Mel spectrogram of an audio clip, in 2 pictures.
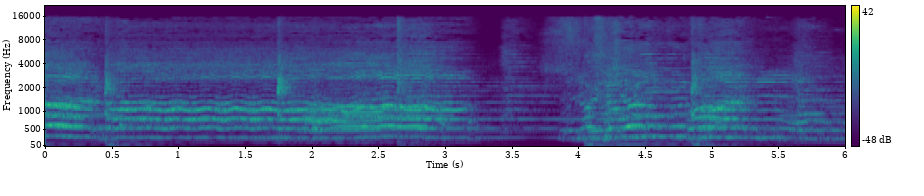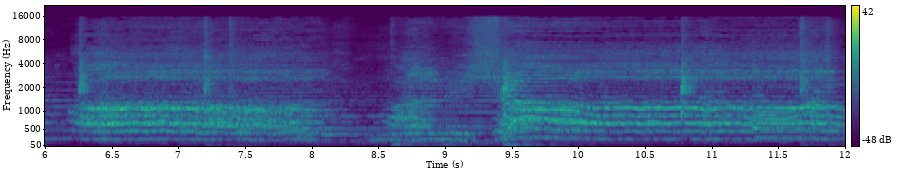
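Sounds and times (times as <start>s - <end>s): harmonium held notes: 0.0s - 12.0s
men singing in chant-like style: 0.0s - 12.0s.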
